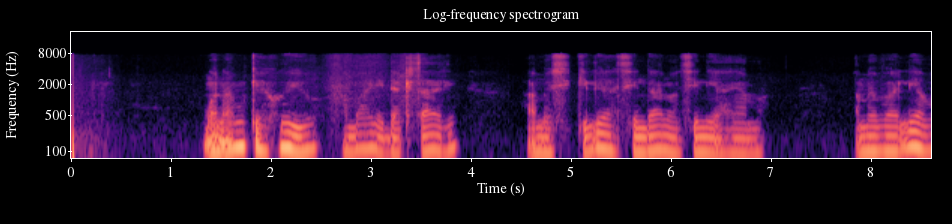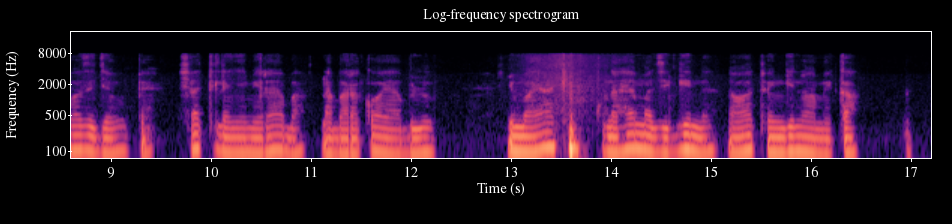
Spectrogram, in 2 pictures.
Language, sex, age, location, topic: Swahili, male, 25-35, Kisumu, health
